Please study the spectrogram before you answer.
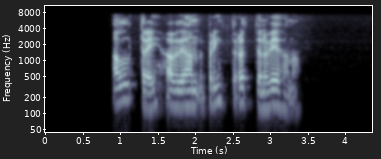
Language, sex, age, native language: Icelandic, male, 20-29, Icelandic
